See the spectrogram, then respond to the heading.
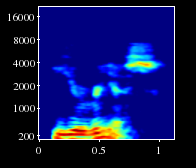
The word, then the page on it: uraeus: British English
